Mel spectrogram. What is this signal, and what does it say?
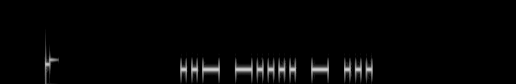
Morse code, heard as a keyed tone, about 23 wpm, 700 Hz. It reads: U6TS
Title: Four Challenging Letter-Number Combinations 22wpm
